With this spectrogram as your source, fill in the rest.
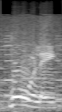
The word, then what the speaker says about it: Raleigh: day this that one people also pronounced differently didn't they rawley yeah but today we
